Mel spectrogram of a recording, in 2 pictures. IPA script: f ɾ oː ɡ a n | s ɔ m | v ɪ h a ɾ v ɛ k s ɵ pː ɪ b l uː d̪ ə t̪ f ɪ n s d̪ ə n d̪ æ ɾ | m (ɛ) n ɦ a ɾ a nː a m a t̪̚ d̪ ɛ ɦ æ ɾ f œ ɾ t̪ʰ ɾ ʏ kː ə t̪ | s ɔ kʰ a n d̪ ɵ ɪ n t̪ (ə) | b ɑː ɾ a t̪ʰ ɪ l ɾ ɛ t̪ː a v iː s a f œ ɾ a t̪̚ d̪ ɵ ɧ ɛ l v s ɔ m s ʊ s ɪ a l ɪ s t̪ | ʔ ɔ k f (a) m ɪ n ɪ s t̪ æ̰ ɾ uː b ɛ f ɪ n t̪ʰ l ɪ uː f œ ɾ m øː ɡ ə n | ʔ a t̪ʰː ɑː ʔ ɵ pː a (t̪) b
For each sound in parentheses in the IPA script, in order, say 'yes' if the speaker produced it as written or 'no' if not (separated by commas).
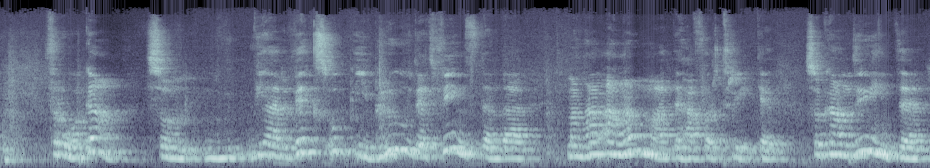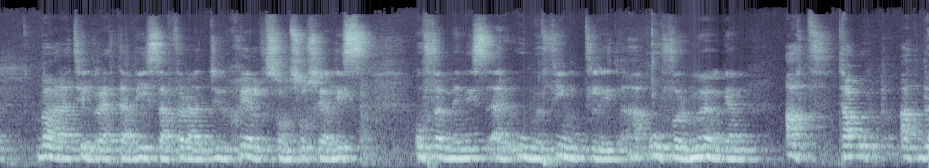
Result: no, yes, no, yes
